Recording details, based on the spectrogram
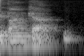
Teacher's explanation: This is a b sound. It's a voiced bilabial stop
